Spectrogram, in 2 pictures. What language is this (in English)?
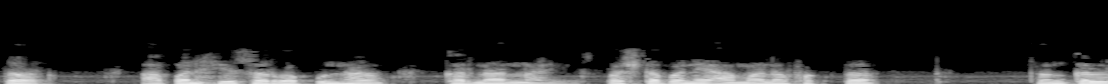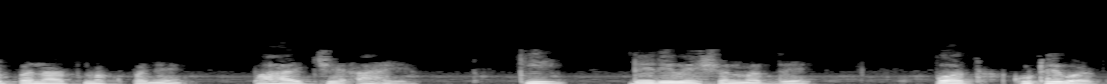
Marathi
